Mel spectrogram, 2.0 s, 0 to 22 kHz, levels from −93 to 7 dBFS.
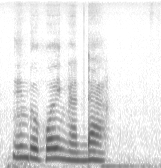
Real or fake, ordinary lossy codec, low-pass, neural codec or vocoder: fake; none; none; codec, 44.1 kHz, 2.6 kbps, SNAC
